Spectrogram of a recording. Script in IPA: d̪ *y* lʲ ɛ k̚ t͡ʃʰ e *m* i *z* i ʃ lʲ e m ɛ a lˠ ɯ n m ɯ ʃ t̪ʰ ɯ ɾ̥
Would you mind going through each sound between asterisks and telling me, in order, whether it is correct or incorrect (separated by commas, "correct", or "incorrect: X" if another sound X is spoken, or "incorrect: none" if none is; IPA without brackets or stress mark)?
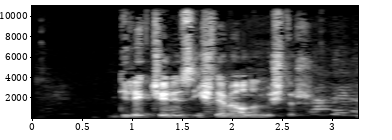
incorrect: i, incorrect: n, correct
